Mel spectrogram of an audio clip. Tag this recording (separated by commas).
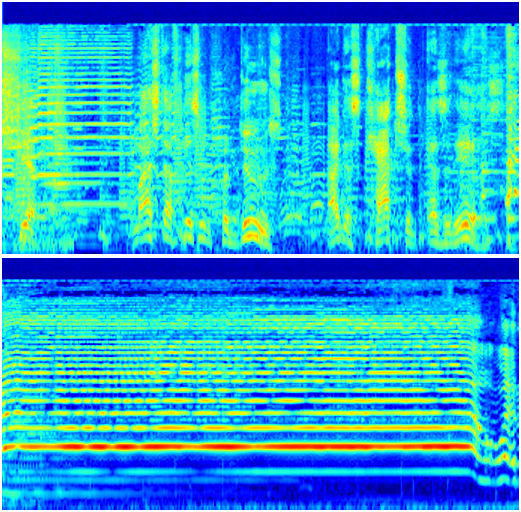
Music, Speech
